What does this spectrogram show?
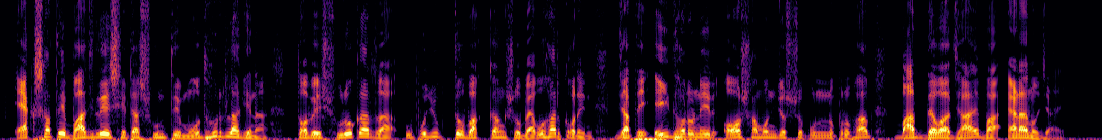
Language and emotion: Bengali, neutral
